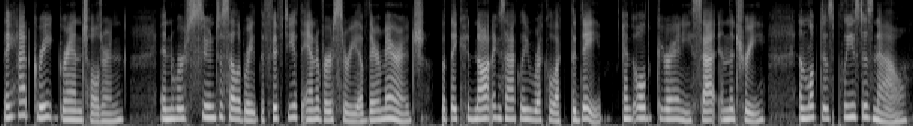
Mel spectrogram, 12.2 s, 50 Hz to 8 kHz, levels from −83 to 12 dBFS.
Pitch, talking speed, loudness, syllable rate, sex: 225 Hz, 180 wpm, -18 LUFS, 5.3 syllables/s, female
